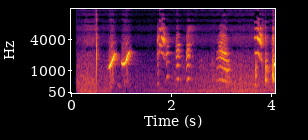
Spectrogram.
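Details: A kept male ringneck parakeet gives short upslurred whistles and clipped, harmonic talking-like notes in uneven bursts, with brief pauses and a faint steady hum behind.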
